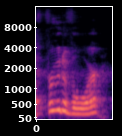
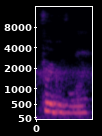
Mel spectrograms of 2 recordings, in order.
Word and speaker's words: frugivore: a pigeon it's um it's a fravor frugivore fruit frugivore how you spell it R G I O R E frugivore I thought it was fravor but frugivore meaning they eat fruit so their diet consists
